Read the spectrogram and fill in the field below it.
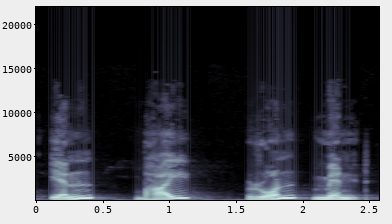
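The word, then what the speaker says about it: environment: Next V আই কি হবে? ভাই। অনেকে এখানে ভি করে দিচ্ছ। বাট ভি হবে না। ভাই হবে।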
